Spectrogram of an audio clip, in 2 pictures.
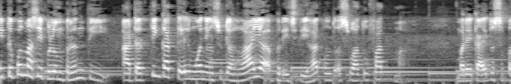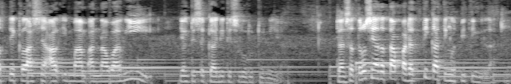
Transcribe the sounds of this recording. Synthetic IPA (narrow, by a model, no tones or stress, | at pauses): it̪upʊnmasɪhbəlʊmbərɦənt̪i | ʔadat̪iŋkat̪̚kəilmuanjaŋsudahlajaʔbərid͡ʒt̪iɦat̪unt̪ʊksuat̪ufat̪̚ma̰ | məɾekait̪usəpərt̪ikəlasɲa̰ʔa̰limamʔanːawawijaŋdisəɡanidisəluɾuhd̥unḭa̰ | d̥ansət̪əɾʊsɲat̪ət̪apadat̪iŋkat̪jaŋləbɪht̪iŋɡila̰ɡ̥i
